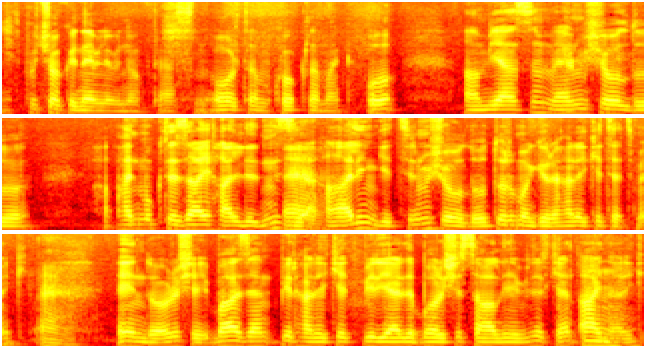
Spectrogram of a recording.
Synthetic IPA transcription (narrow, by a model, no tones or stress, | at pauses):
eɛt̪but͡ʃʰo̞kø̞nɛmlʲibino̞k̚t̪ʰaːsɯnd̪a̰o̞ɾt̪ʰamɯkʰo̞klˠamakbuambijansɯnvæɾmiʃo̞lˠd̪uː | hhanimukt̪ʰe̞zaːjɦalʲd̪e̞d̪inizja̰haːlʲinɟe̞t̪ʰiɾmiʃo̞lˠd̪uːd̪uɾumaɟø̞ɾɛɦaɾecʰɛt̪ʰɛt̪mɛ̰c | ænd̪øːɾyʃejbaːzænbiɾɦaɾe̞cʰɛt̪biɾjæɾd̪ɛbaɾɯʃɯsaːlˠajabilʲiɾcʰænʔa̰jnɯhaɾecʰɛ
